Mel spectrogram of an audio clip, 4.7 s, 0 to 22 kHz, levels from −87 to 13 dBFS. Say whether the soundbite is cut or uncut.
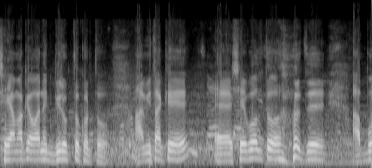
uncut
